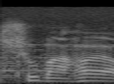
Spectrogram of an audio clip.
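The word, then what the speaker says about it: Schumacher: Michaël encore dit Michael Schumarer si on veut le prononcer à l'allemande.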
